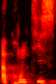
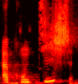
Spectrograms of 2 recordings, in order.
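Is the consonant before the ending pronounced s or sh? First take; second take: s; sh. First: The consonant before the ending is s. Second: The consonant before the ending is sh. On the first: "plus souvent, c'est apprentice, deux S E" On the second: "c'est parfois c'est apprentiche, alors c'est H"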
